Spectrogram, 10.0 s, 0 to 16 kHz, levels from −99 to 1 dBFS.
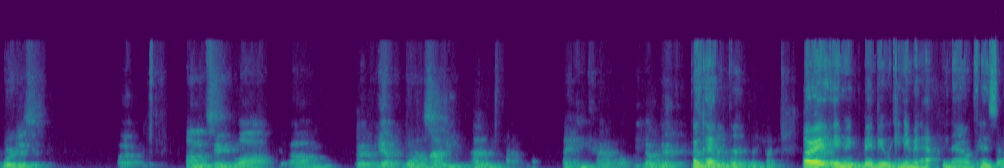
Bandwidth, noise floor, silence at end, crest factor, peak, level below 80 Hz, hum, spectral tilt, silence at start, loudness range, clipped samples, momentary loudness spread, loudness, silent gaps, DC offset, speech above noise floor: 12.5 kHz; -82 dBFS; 0 s; 24 dB; -4 dBFS; -68 dBFS; none; -6.5 dB/octave; 0 s; 15 LU; under 0.1%; 22 LU; -26 LUFS; none; under 0.1%; 55 dB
